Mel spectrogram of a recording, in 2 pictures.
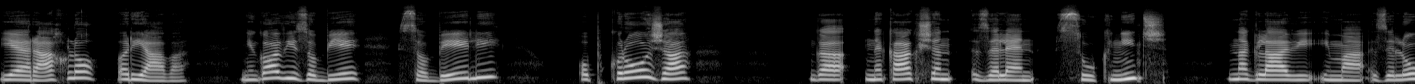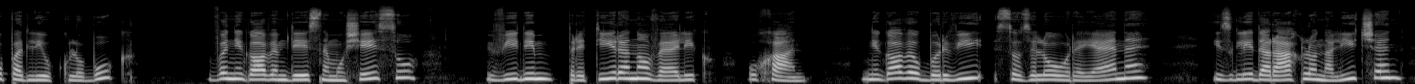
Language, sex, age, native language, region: Slovenian, female, 30-49, Slovenian, Central Slovenia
